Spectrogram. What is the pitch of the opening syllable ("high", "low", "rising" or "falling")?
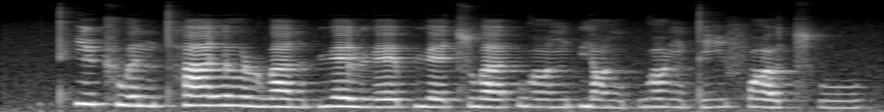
high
